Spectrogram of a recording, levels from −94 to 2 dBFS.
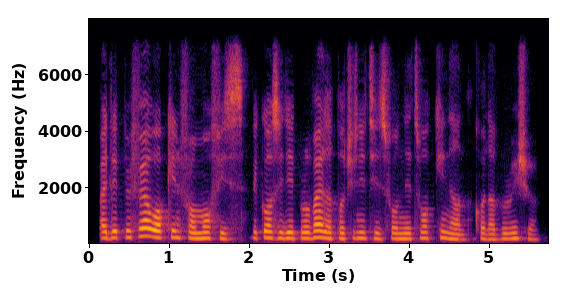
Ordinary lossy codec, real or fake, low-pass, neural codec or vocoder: none; fake; 7.2 kHz; codec, 16 kHz, 0.8 kbps, ZipCodec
